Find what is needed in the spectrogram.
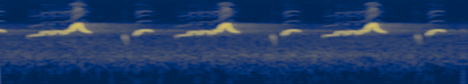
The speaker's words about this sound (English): Mistnets baited with big speakers and blasting the birds' eponymous calls do the trick.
